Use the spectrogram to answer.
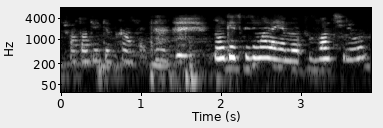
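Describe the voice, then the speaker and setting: High-voiced teen girl chatting about makeup. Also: fairly even intonation, fairly quick, muffled recording. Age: teens. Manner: chatty, repeats "donc voilà" and "trop, trop bien". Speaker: beauty vlogger. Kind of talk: casual makeup review. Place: bedroom with a fan running.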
